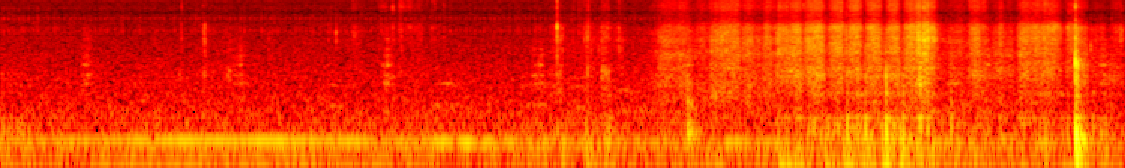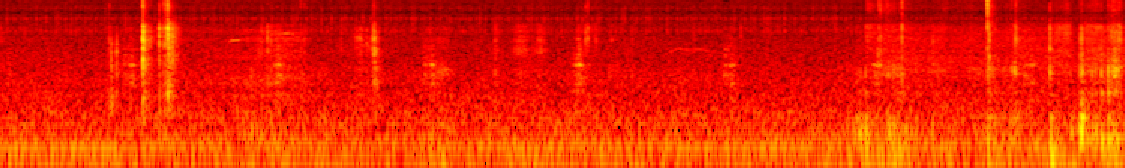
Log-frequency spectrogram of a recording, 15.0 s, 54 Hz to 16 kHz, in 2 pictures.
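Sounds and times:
paper rubbing and rustling: 4.4s - 7.3s.

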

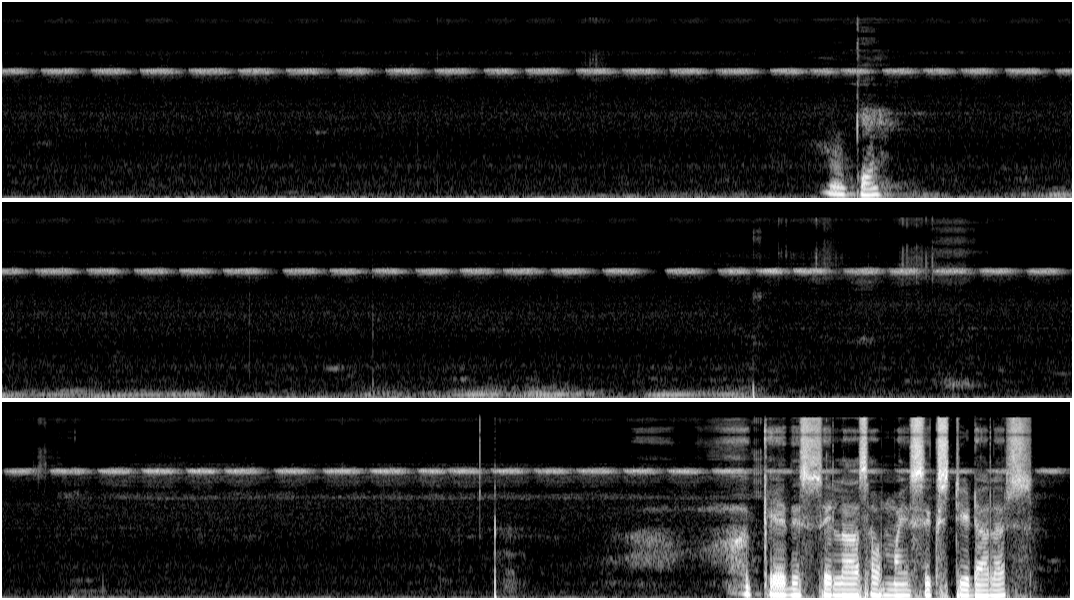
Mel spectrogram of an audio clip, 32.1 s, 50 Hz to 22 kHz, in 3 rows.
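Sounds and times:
cricket chirping: 0.0s - 32.0s
low hum: 8.3s - 18.6s
sharp click: 26.2s - 26.6s.

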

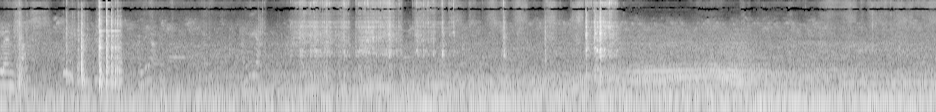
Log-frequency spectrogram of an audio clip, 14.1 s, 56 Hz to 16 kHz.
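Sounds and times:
vehicle engine hum: 2.0s - 14.0s
paintbrush scraping on rough wood: 4.0s - 9.5s, 11.6s - 14.0s.

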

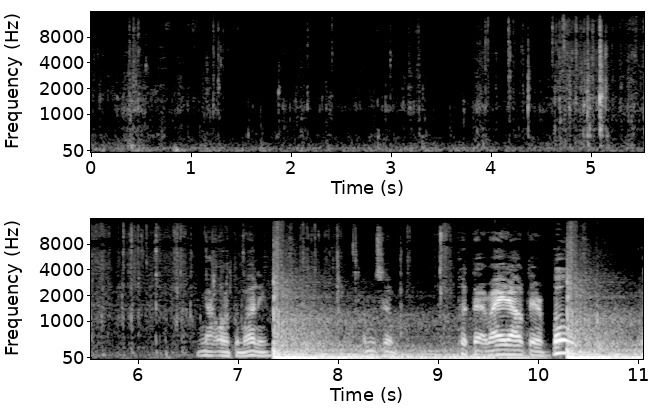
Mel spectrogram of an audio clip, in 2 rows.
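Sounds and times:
paper wrapper crinkling: 0.0s - 8.1s.

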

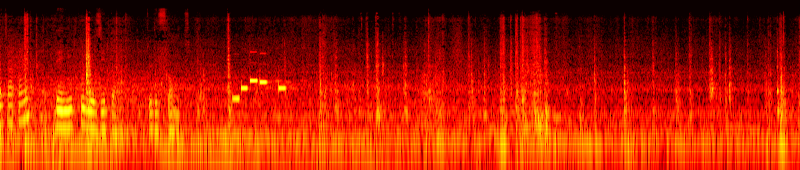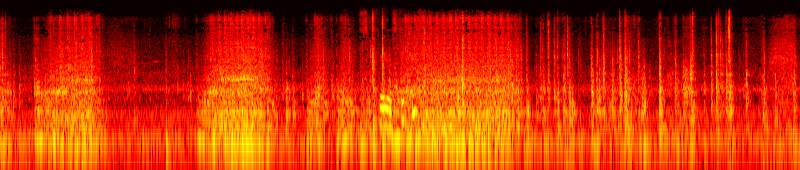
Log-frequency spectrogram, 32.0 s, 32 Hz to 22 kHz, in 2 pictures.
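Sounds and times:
pitched beeps: 4.6s - 5.9s
sewing machine stitching: 16.0s - 18.1s, 19.9s - 27.2s.

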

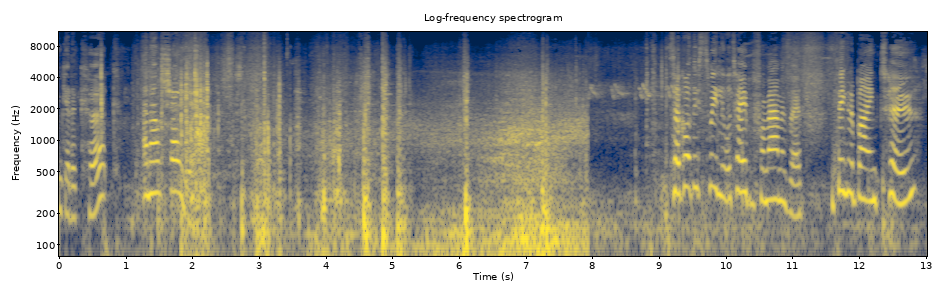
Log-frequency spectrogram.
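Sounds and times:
scraping and rustling: 1.0s - 5.4s.

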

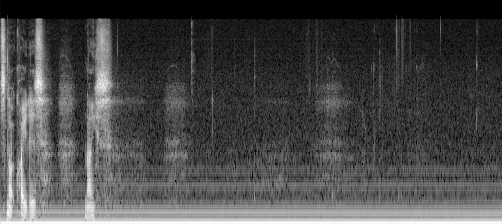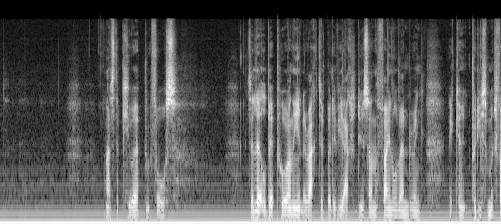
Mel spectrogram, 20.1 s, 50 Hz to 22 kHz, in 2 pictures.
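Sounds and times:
electrical mains hum: 0.0s - 20.0s
faint breaths: 0.8s - 1.6s, 2.2s - 3.9s, 5.1s - 7.2s, 10.1s - 12.0s, 13.5s - 14.9s, 18.5s - 19.0s.

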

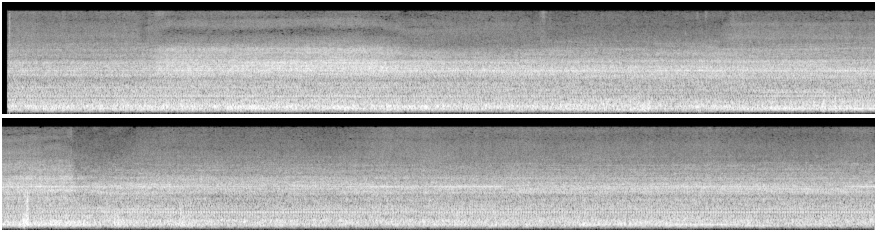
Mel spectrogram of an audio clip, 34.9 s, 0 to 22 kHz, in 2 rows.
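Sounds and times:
boat engine droning: 0.1s - 34.9s
water rushing from wake: 0.1s - 34.9s.

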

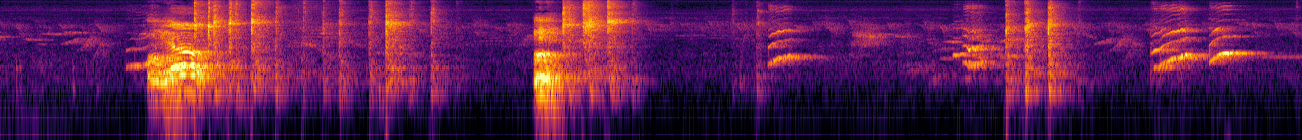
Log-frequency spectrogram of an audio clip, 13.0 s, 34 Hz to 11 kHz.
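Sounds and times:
young animal high-pitched calls: 7.6s - 8.2s, 9.4s - 10.1s, 11.4s - 13.0s.

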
